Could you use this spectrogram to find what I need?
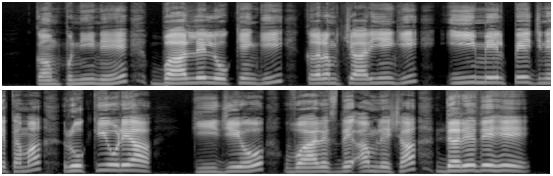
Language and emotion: Dogri, fearful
